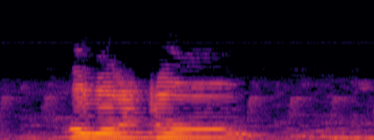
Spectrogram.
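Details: Common hill myna from northern Thailand, Chiang Mai, talking and reciting Thai blessings for wealth, well-being, long life and 'sathu'. Two drawn-out, voice-like syllables with rich harmonics, the second sliding downward at its end.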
